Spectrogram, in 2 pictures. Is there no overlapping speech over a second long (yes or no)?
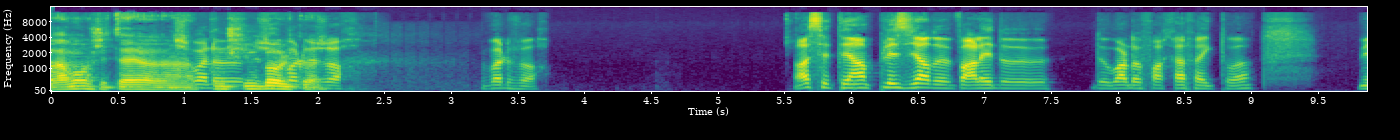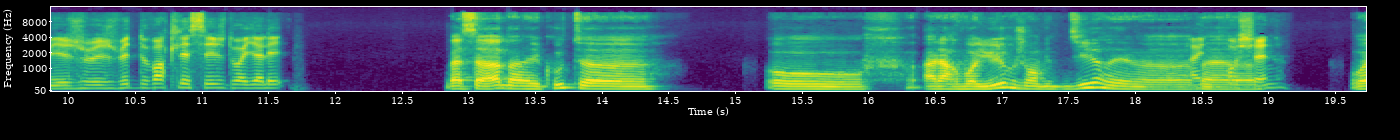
no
